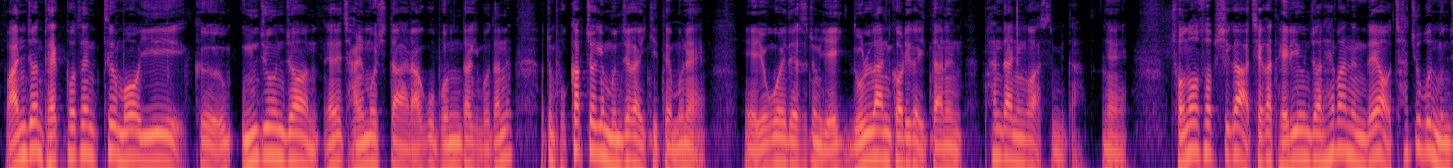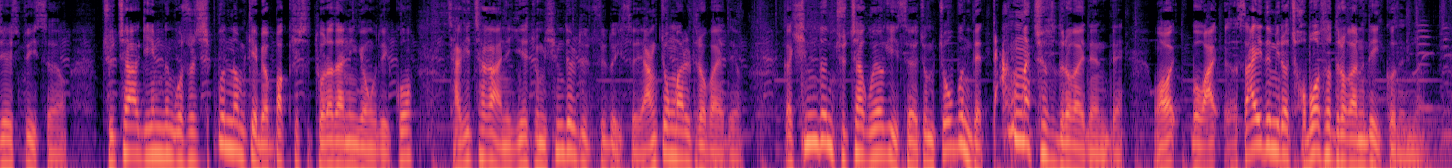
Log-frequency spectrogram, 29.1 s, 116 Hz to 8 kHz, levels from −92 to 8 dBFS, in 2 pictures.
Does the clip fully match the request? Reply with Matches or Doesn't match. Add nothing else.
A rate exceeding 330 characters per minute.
Matches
